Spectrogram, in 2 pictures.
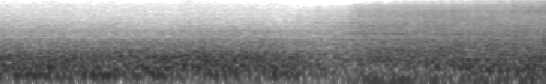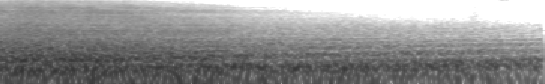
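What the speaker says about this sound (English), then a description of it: "the sound of the airplane dies away slightly" A steady broadband airplane roar, fairly loud and close at first, thins out and dies away slightly toward the end with no talking.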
